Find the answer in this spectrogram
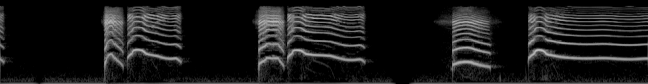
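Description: High-pitched rubber squeaks from a squeaky dog toy: two squeeze-and-release pairs, then a short squeak, then one long drawn-out squeak near the end.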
